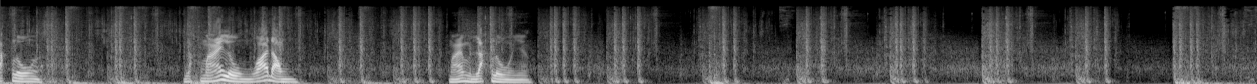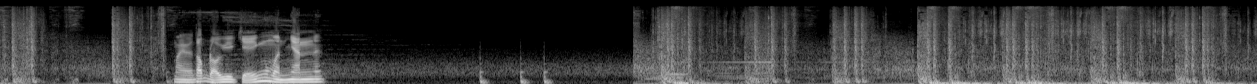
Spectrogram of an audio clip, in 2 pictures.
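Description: Rapid video game gunshots and hits crackle.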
